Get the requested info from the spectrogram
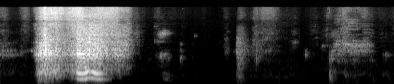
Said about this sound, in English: It's like you blow your nose. Where the fuck does it all come from? You know what I mean? It's just like you think, I must have got rid of it all. But no, it just keeps on coming, which is crazy.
